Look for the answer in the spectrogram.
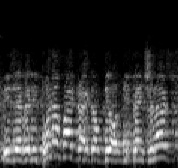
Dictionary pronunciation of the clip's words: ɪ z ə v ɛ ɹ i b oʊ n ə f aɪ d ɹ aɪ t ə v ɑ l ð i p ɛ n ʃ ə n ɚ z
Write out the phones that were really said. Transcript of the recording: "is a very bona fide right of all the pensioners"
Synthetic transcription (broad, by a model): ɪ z ə v ɛ ɹ i b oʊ n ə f aɪ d ɹ aɪ t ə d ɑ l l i p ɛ n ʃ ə n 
